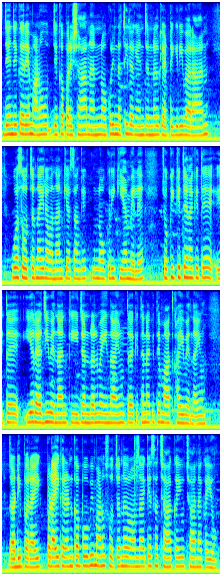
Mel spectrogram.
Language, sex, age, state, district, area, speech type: Sindhi, female, 30-45, Delhi, South Delhi, urban, spontaneous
